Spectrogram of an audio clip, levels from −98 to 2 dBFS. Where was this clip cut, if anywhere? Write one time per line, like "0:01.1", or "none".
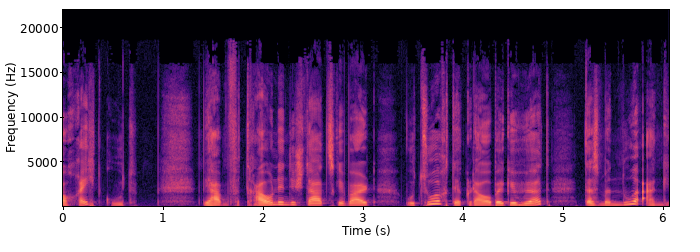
none

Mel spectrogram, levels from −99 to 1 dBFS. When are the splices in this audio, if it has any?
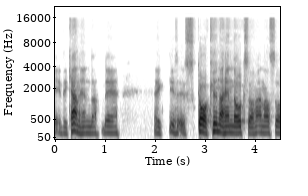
none

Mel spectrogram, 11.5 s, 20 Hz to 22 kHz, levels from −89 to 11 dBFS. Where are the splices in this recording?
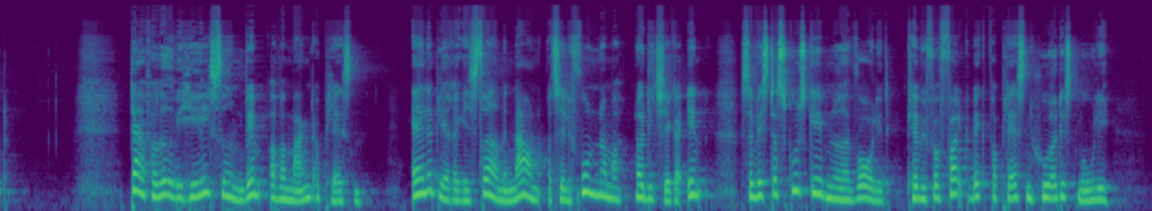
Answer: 0:03.1

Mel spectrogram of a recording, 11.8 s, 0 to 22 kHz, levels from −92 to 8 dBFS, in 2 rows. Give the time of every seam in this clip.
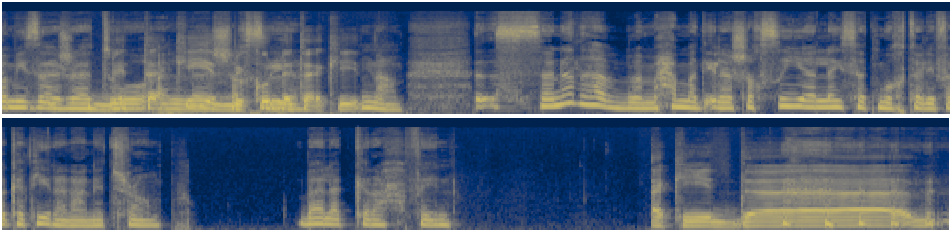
none

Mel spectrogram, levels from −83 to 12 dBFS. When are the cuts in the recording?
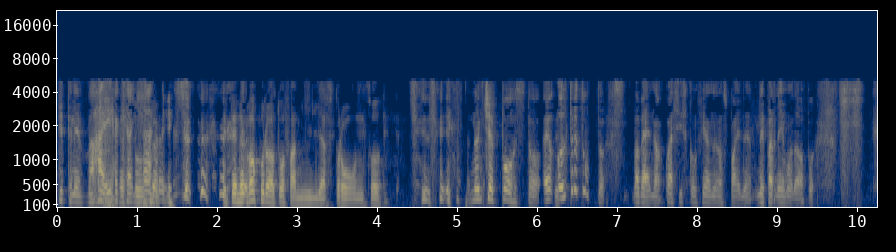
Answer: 0:02.4

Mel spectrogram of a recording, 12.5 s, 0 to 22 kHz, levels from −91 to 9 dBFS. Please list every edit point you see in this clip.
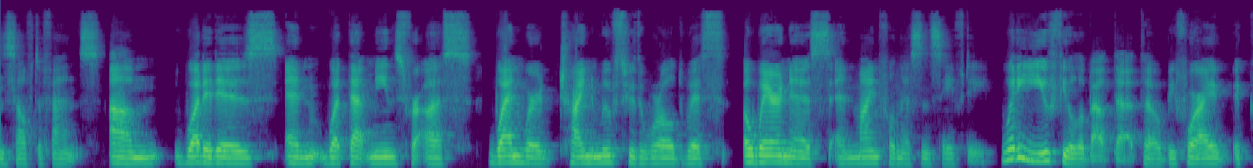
0:01.0
0:04.8
0:07.3
0:10.0

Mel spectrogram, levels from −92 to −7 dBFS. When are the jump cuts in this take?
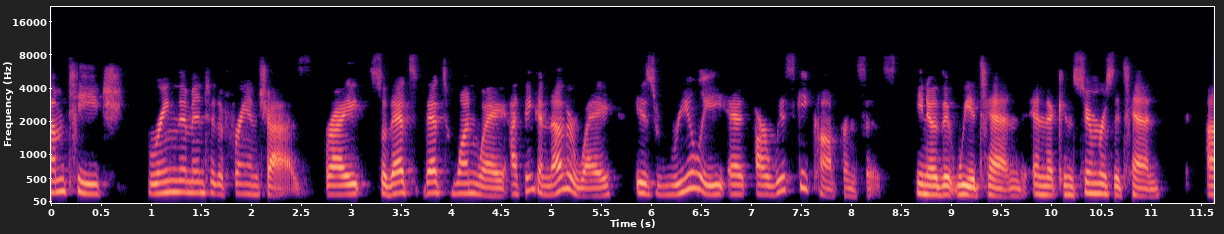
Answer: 0:05.7
0:08.5

